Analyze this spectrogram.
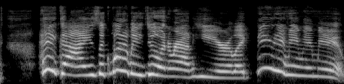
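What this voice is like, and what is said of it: High-pitched child character voice. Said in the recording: “my prime is like 9 to 12 years old ... doing that voice ... I used to try to imitate the chipmunks”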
